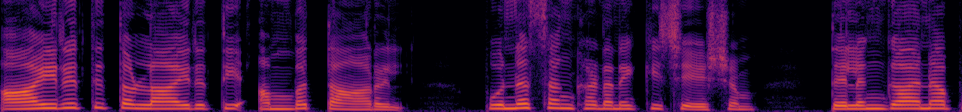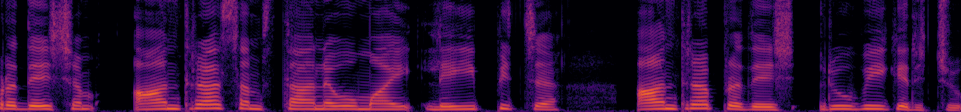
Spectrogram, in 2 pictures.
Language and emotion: Malayalam, neutral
